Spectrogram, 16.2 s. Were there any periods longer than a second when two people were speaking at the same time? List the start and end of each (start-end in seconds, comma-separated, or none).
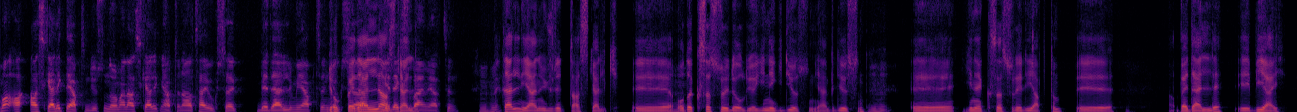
4.1-5.4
